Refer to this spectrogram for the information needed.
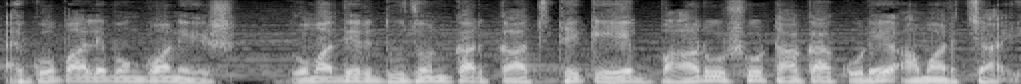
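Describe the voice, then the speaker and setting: A man's voice: fairly low pitch, fairly even intonation, normal speed, darkish tone, close to an everyday voice. Man voicing a stern older landowner, music behind. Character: stern older male landowner demanding repayment from workers. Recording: light background music.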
